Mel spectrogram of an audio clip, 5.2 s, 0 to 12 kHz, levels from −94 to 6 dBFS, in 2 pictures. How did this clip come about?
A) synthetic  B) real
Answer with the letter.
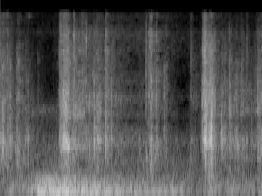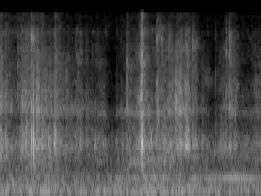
A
